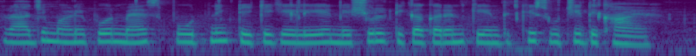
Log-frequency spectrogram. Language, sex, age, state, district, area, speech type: Hindi, female, 18-30, Madhya Pradesh, Gwalior, urban, read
